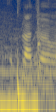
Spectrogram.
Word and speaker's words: flatteur: You're such a flatteur. Is that how you say it in French? Flatteuse for a female. Oh, what is it for a guy? Flatteur.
